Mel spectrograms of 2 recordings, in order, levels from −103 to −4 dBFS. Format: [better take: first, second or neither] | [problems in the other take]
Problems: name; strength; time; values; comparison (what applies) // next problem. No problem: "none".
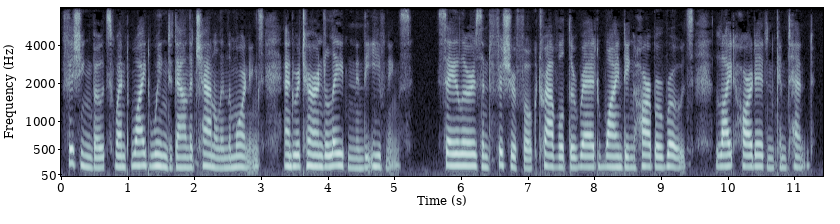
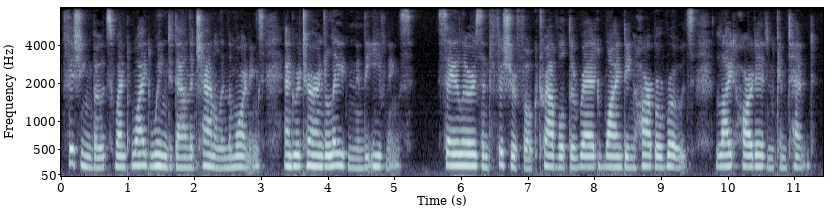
first | room echo; dies away in 0.2 s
